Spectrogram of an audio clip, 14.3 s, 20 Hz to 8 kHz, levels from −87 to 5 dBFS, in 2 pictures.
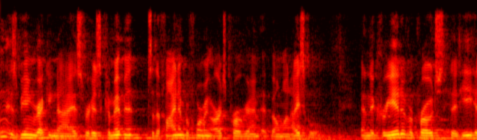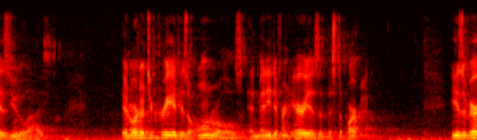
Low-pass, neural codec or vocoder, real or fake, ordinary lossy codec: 7.2 kHz; none; real; Opus, 64 kbps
